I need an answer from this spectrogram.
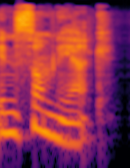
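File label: "insomniac", British English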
